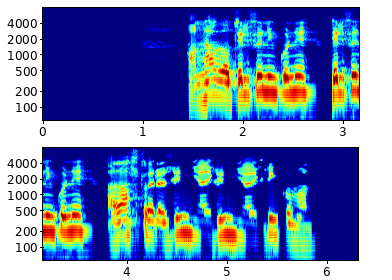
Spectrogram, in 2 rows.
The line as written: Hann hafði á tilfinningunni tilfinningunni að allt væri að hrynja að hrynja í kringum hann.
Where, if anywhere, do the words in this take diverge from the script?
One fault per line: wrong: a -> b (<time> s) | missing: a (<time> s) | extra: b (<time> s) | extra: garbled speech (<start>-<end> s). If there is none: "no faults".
no faults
